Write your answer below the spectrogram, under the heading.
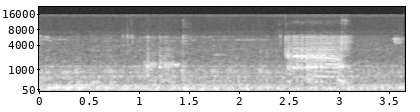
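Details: Pet cat named Mini giving one short, bright, strained meow near the end, after a quiet stretch of low room hum with faint soft sounds.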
